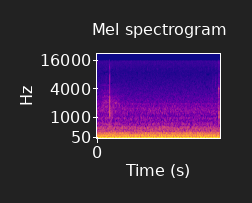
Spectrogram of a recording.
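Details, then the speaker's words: Vauxhall/Opel Astra H 1.8 petrol after repairing a lean-running P0170 fault, warming up from cold start: low, even, smooth idle with no stumbles or shakes, fuel trim settling near minus 10 instead of maxing at 25; normal idle. "he's running absolutely perfect guys no checks no judge ring is running really smooth really good really good"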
